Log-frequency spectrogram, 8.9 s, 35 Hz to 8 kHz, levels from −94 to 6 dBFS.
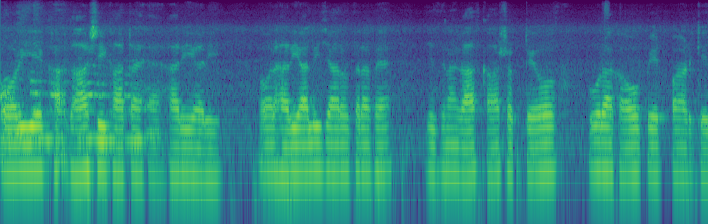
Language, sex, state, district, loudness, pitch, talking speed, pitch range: Hindi, male, Haryana, Rohtak, -19 LUFS, 120 Hz, 155 wpm, 115-120 Hz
